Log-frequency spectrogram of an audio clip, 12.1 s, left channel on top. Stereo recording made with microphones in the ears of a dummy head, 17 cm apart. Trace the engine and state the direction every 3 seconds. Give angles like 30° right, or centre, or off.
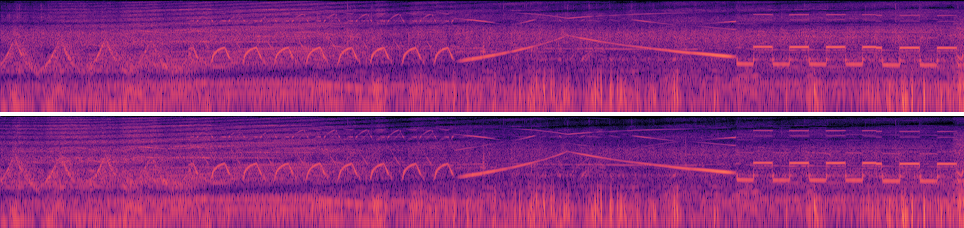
10° right, 30° left, 40° left, 50° left.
